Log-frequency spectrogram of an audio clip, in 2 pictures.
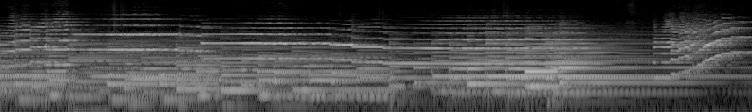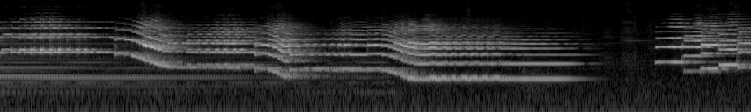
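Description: Flute, oboe and piano playing together. About halfway through the others drop out and the oboe plays alone, sliding up in a long glide and then down again in several steps, before a brief pause and the ensemble coming back in near the end.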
